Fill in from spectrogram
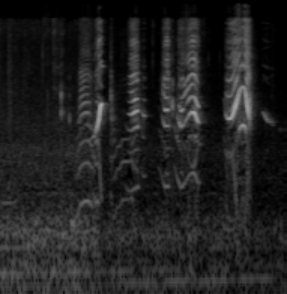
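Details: Pet parrot having fun with other parrots, giving three bursts of harsh, wavering harmonic squawks and chatter, the last ending in a high clear note; a person says a word just after.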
